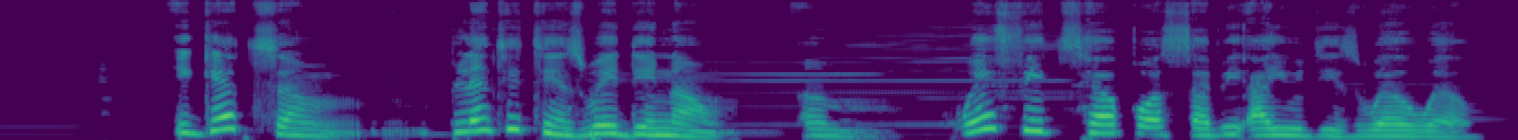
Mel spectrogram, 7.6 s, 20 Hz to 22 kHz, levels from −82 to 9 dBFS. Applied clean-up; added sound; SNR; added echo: classical method Wiener filter.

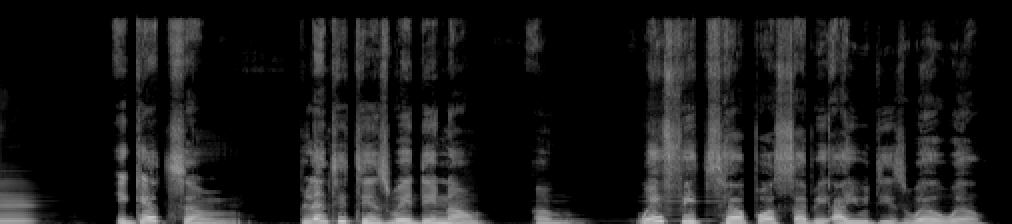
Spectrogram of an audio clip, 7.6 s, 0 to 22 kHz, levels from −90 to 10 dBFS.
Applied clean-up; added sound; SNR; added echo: neural mask model DeepFilterNet 3.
